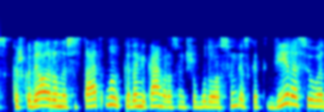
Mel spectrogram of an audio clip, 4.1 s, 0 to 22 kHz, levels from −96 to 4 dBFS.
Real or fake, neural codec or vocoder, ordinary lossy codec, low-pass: fake; codec, 44.1 kHz, 7.8 kbps, DAC; MP3, 32 kbps; 5.4 kHz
